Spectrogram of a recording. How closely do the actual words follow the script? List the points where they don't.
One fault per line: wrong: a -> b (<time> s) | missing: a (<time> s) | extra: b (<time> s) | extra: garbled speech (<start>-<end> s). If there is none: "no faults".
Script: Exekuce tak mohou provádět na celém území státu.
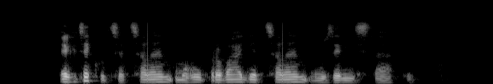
wrong: tak -> celém (1.2 s)
missing: na (2.6 s)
